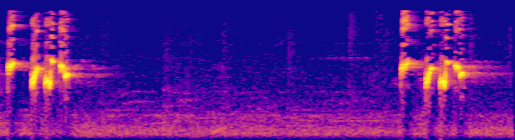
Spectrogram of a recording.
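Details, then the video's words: Song of a red-whiskered bulbul in Thailand, played as a training song for young birds: two short, chirpy whistled phrases of four or five quick notes, about four seconds apart, with a faint low hum between them. "นกปรอดหัวจุก Thailand Bird: เสียงดีมาก (สอนลูกไก่) เต็ม - ฝึกร้องเพลงร้องเพลงยอดหรือเสียงบิด"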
